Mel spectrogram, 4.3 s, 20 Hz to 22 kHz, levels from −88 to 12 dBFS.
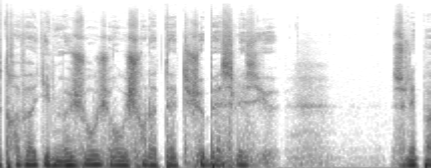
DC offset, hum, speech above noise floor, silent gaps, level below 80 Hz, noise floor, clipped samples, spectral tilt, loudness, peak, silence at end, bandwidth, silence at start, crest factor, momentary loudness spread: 0.3%; none; 43 dB; none; -28 dBFS; -59 dBFS; under 0.1%; -6.5 dB/octave; -18 LUFS; -2 dBFS; 0 s; 12.5 kHz; 0.05 s; 16 dB; 10 LU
